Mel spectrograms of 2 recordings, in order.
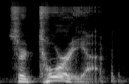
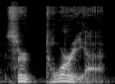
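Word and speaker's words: certiorari: the Supreme Court granted sartoria and I know I'm pronouncing that wrong it's c-e-r-t-i-o-r-a-r-i uh sir Toria the chief archivist of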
